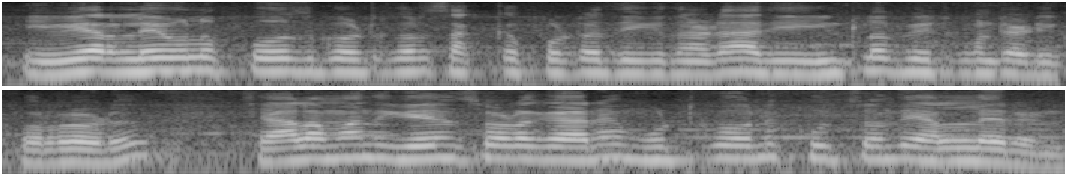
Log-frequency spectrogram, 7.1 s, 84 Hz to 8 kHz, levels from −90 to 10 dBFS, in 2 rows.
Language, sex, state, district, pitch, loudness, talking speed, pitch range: Telugu, male, Andhra Pradesh, Krishna, 180 Hz, -20 LUFS, 170 wpm, 170-195 Hz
